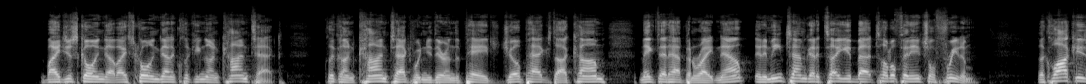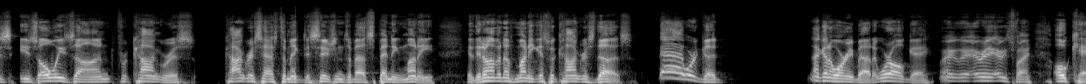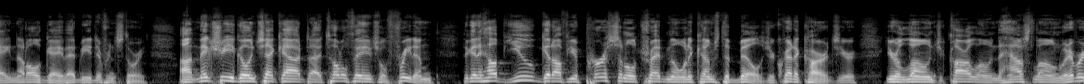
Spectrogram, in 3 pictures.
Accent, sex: American, male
